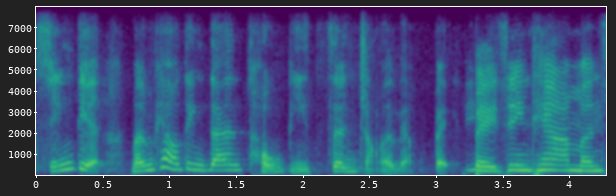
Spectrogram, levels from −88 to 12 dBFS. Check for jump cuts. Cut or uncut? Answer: cut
